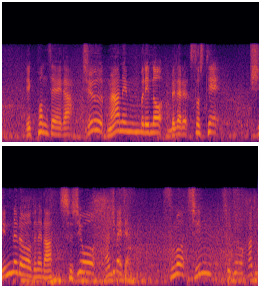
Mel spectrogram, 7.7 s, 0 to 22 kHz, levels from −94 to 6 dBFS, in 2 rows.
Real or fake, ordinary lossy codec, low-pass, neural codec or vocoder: fake; none; 7.2 kHz; codec, 16 kHz, 0.5 kbps, X-Codec, HuBERT features, trained on balanced general audio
